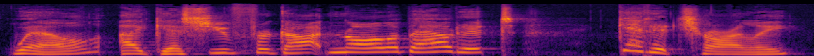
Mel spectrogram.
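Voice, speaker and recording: A woman's voice: fairly high pitch, sing-song, a little slow, sharp tone, exaggerated voice. An actress playing a doting, trusting middle-aged sister and small-town mother in an old-time radio drama, chatty and earnest. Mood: fond insistence.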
